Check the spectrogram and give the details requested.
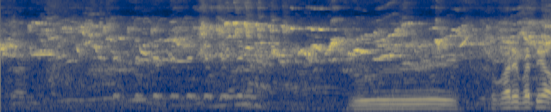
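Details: Oriental magpie-robin, locally kacer, in Palangkaraya, Central Kalimantan, pouring out high twittering and whistled phrases while a man's voice speaks twice over the song near the end.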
